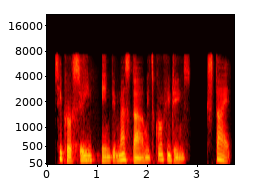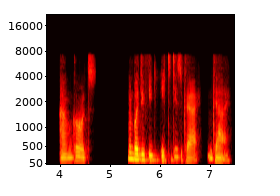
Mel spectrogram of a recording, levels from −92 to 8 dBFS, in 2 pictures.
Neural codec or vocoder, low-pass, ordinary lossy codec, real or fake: codec, 16 kHz, 0.5 kbps, X-Codec, HuBERT features, trained on general audio; 7.2 kHz; none; fake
